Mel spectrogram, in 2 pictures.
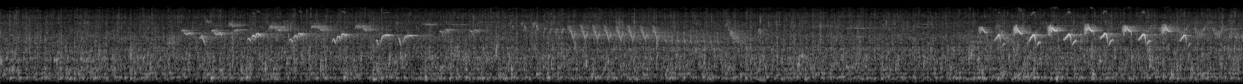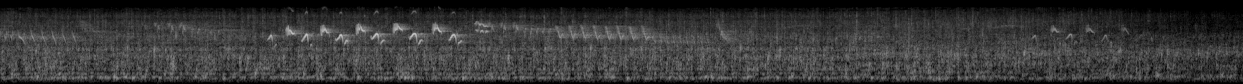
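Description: A songbird singing three phrases of quick high chirps, each ending in a short buzzy trill, over a steady trickle of running water.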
